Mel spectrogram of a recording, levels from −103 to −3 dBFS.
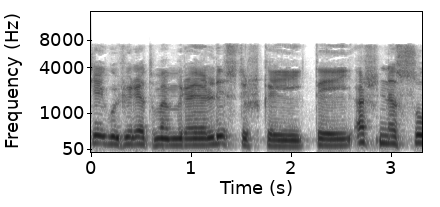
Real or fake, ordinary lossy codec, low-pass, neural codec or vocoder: real; AAC, 48 kbps; 7.2 kHz; none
